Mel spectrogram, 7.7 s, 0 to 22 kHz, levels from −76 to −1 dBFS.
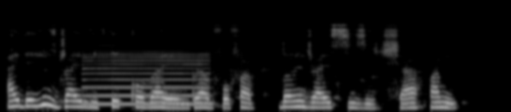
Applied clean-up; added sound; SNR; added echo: none; Wind instrument, woodwind instrument; 10 dB; none.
